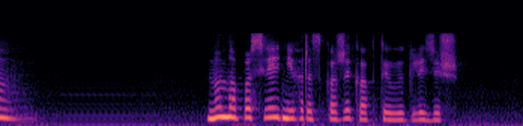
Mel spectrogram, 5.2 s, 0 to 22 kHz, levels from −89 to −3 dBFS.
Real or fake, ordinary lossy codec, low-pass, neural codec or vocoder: fake; none; 7.2 kHz; codec, 16 kHz, about 1 kbps, DyCAST, with the encoder's durations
